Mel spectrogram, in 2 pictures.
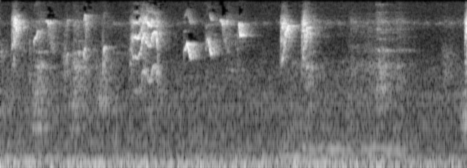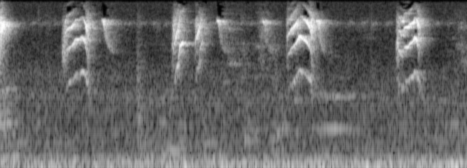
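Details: Juvenile brown-throated sunbird just beginning to learn its whistling sounds and opening its beak; high, thin, sharply down-slurred chirps come in irregular bursts of one to three notes, over a low background hum.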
